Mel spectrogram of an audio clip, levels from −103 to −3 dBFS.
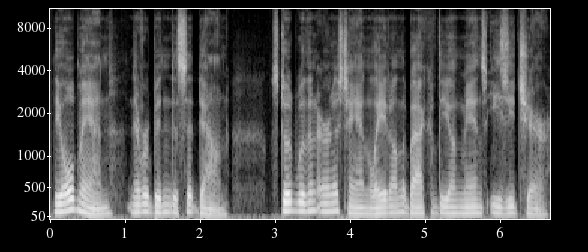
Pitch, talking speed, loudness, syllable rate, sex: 110 Hz, 205 wpm, -19 LUFS, 4.7 syllables/s, male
